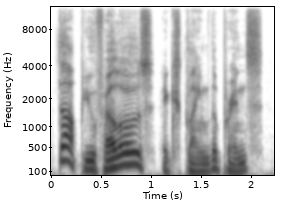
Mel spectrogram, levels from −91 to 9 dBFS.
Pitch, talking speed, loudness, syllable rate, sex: 140 Hz, 160 wpm, -17 LUFS, 4.9 syllables/s, male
